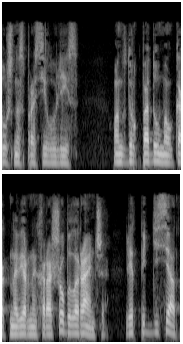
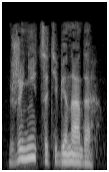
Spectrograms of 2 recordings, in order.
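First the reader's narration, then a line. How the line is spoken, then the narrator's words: Quiet. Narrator (Russian): тихо произнесла Ксана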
